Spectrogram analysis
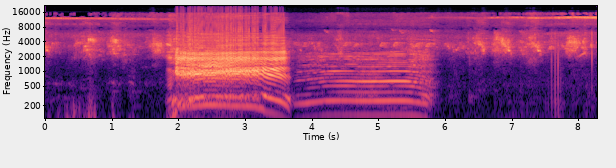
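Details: A cow in a village in summer gives two long, loud moos, the first harsh and strained, the second lower and steadier.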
